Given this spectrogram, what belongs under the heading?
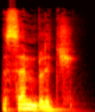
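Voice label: "assemblage", British English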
